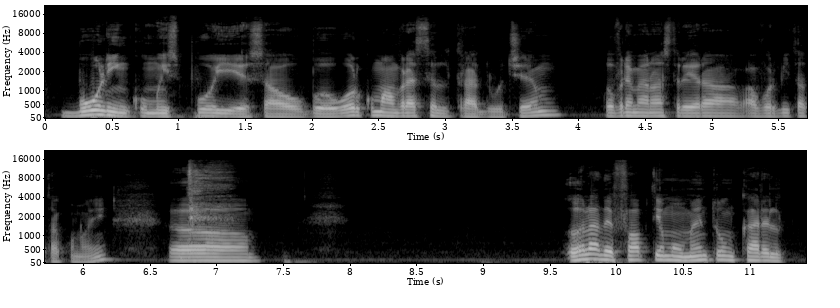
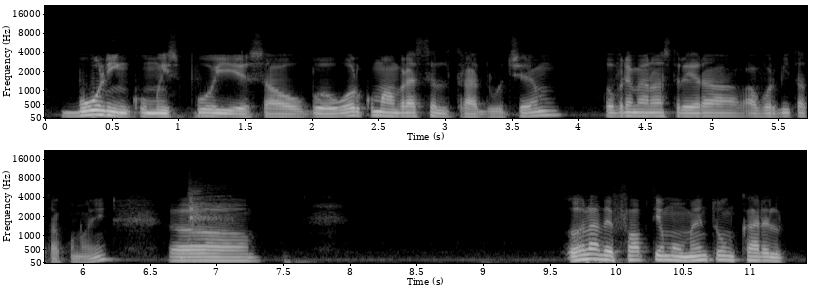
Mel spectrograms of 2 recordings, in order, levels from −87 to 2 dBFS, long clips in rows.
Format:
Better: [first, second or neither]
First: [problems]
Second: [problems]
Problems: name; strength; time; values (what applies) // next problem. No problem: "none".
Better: first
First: none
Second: muffled; slightly; fading above 3.5 kHz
